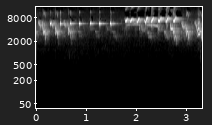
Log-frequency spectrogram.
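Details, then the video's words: Crimson Sunbird (konin) in full, varied song, used as a lure recording to prompt other sunbirds to sing. High, thin notes repeated rapidly, then a faster run of sharp rising chips near the end. "KONIN GACOR FULL ISIAN MENTAL BAJA COCOK BUAT PANCINGAN KOLIBRI NINJA PASTI NYAUT IKUT BUKA PARUH"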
